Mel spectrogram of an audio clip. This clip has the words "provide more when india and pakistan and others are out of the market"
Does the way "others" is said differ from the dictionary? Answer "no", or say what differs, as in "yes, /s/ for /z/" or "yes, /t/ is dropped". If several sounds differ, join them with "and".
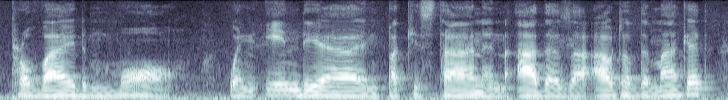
no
